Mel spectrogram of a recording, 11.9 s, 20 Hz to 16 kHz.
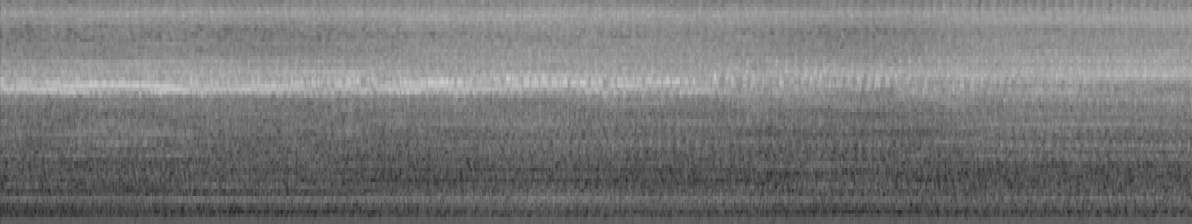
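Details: Engine idling under a loud steady hiss with a faint high whistle on a Ford Focus ST Mk2; the noise was traced to the exhaust manifold gasket bolts/manifold, an exhaust manifold leak.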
